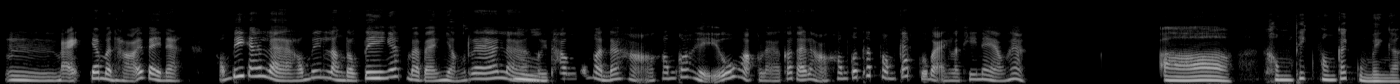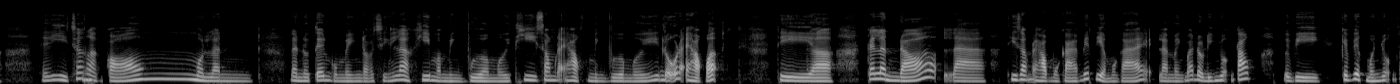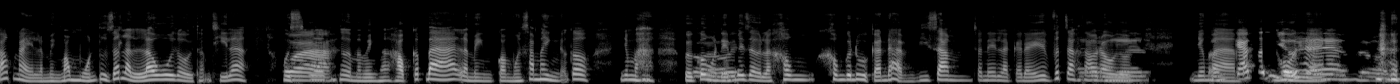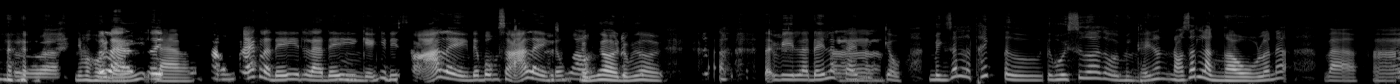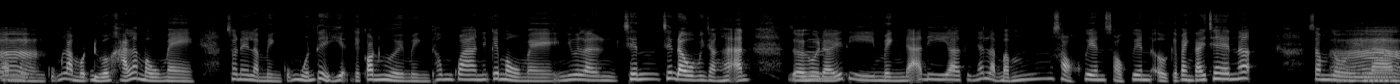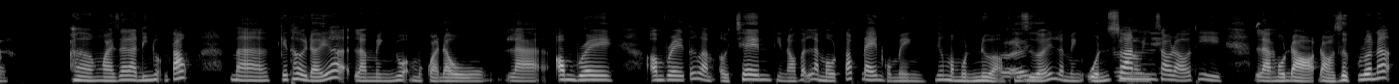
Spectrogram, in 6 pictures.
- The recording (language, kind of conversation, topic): Vietnamese, podcast, Bạn đối mặt thế nào khi người thân không hiểu phong cách của bạn?
- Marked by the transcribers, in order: tapping; other background noise; laughing while speaking: "mà"; laughing while speaking: "đủ can đảm"; laugh; laughing while speaking: "Ừ, đúng rồi, đúng rồi"; laugh; in English: "ombre. Ombre"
